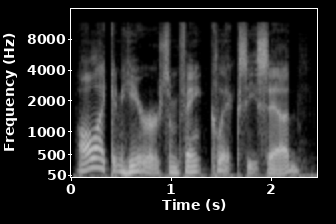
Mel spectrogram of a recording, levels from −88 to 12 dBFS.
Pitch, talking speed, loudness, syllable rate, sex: 120 Hz, 245 wpm, -20 LUFS, 5.0 syllables/s, male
